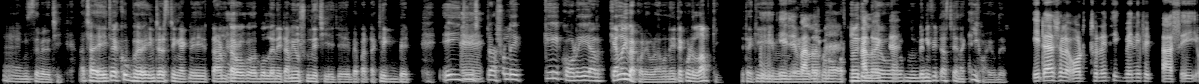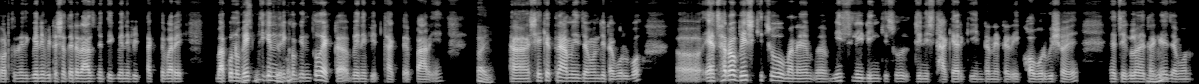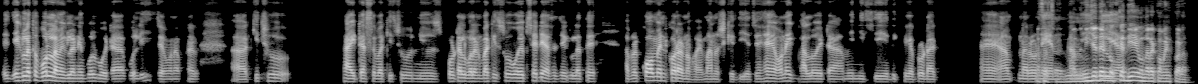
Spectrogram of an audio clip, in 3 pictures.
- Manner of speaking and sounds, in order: chuckle; "ভালো, ভালো" said as "বালো, বালো"; other background noise; in English: "misleading"
- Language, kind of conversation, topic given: Bengali, podcast, সংবাদমাধ্যম কি সত্য বলছে, নাকি নাটক সাজাচ্ছে?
